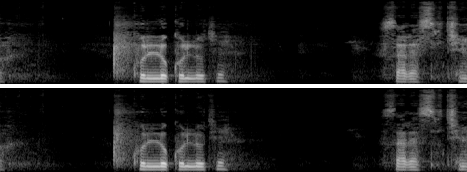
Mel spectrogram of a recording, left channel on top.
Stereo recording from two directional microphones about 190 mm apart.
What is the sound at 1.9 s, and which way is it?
Speech, 40° right (ahead or behind).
